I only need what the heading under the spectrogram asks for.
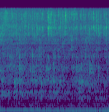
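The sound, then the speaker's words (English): Coffee pouring from a French press into a cup without plunging, the metal filter resting on top of the coffee grounds while the top is held, a steady unbroken trickle and splash of liquid that stays fairly quiet and even throughout, with no one talking. “So what to do is just sit the metal filter just sitting on top of the bed of coffee, and then all you do is hold that, don't plunge, hold the top and just pour straight into your cup.”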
